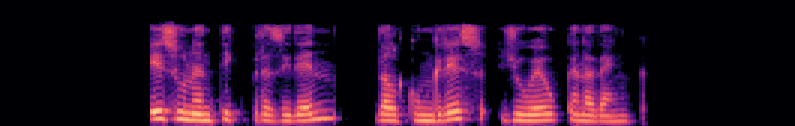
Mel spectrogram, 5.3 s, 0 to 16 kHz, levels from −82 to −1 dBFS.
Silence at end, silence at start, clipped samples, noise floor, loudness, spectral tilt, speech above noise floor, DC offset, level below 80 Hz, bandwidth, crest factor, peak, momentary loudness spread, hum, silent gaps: 1.1 s; 1 s; under 0.1%; under -90 dBFS; -19 LUFS; -5.5 dB/octave; over 72 dB; under 0.1%; -58 dBFS; 7.8 kHz; 18 dB; -2 dBFS; 8 LU; none; 2.32-2.49 s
